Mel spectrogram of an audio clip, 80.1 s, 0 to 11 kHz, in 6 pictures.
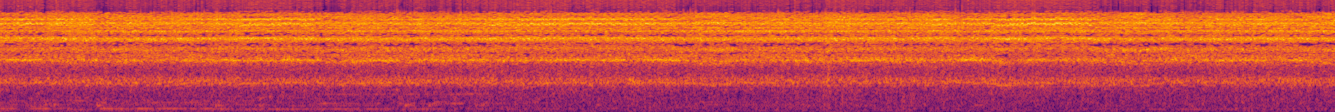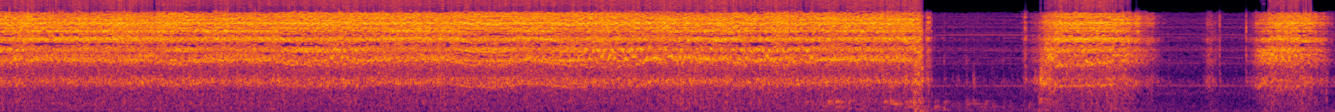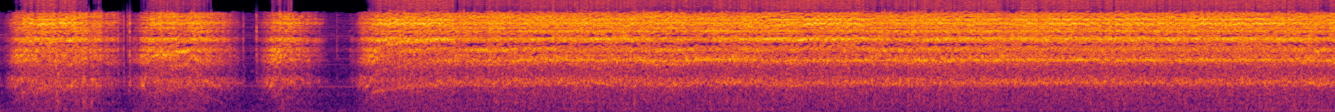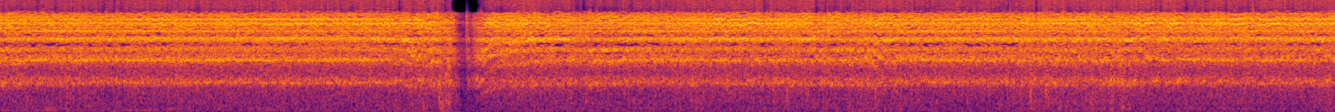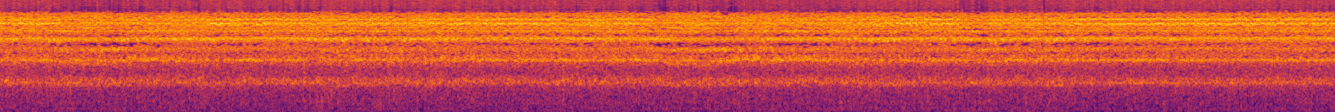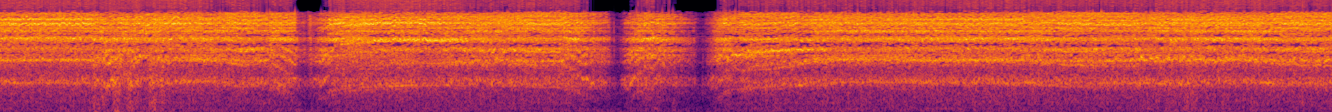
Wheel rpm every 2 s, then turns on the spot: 230, 230, 230, 230, 230, 230, 230, 230, 220, 220, 230, 100, 50, 80, 50, 140, 220, 220, 230, 230, 230, 230, 160, 230, 230, 230, 240, 230, 230, 240, 230, 230, 230, 230, 190, 180, 100, 190, 230, 220.
none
